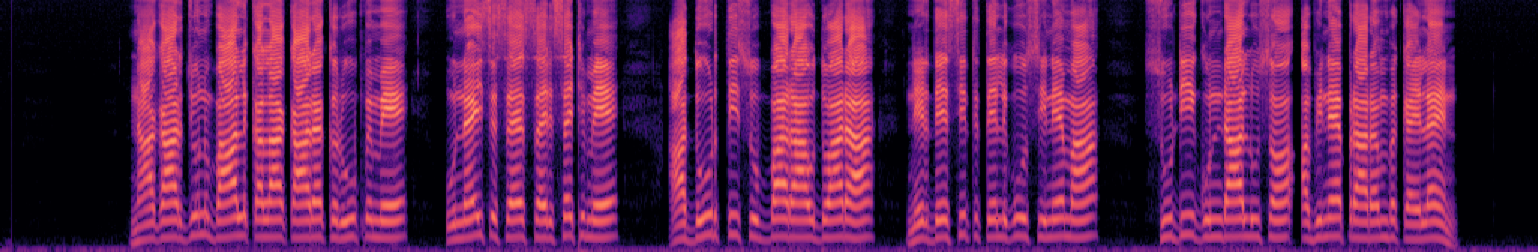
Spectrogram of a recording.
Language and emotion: Maithili, neutral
